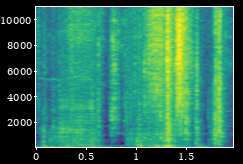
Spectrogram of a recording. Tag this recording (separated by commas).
Squeak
